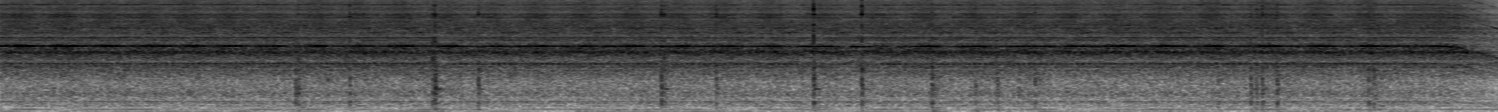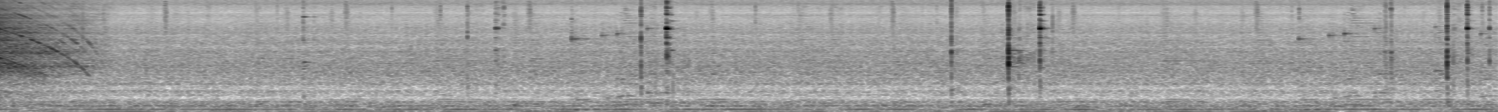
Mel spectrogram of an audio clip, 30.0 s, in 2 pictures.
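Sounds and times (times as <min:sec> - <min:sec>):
electric hand mixer whirring: 0:00.0 - 0:16.0.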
